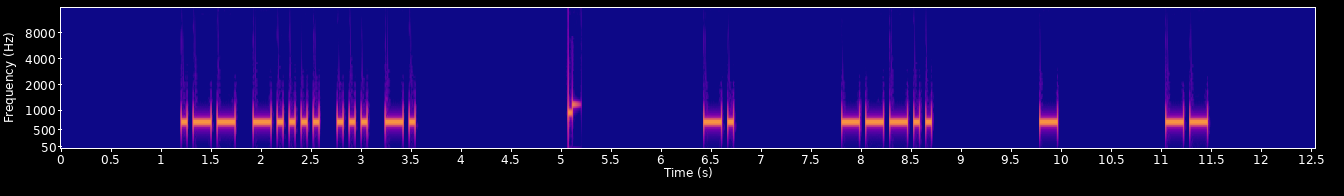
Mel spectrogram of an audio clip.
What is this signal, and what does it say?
Morse code, heard as a keyed tone, about 20 wpm, spaced as for 10 wpm, 700 Hz. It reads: W6SN N8TM
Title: USA Call Signs - 6x Character Spacing - 20wpm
